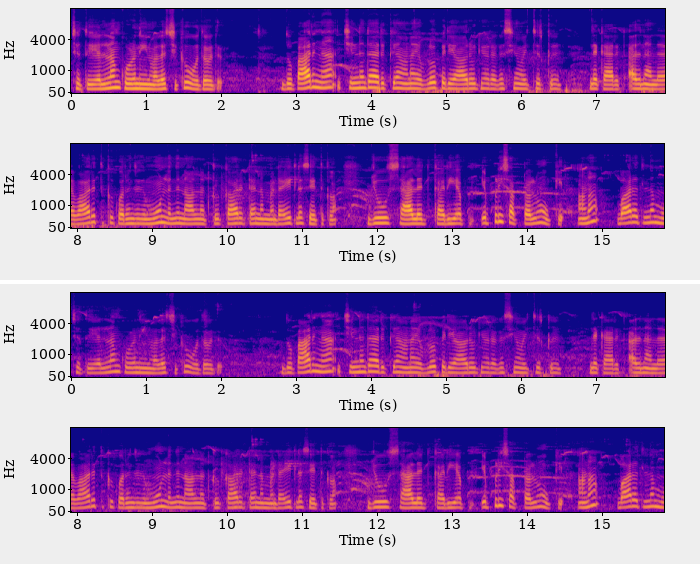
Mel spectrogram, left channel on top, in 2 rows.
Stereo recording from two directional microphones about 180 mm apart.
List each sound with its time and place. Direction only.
0.0 s speech: 50° left (ahead or behind)
2.8 s speech: 25° left (ahead or behind)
